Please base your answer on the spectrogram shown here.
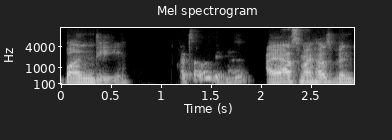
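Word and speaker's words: Bounde: the issue is that our last name is spelled b-o-u-n-d-e pronounced bundy man i asked my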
